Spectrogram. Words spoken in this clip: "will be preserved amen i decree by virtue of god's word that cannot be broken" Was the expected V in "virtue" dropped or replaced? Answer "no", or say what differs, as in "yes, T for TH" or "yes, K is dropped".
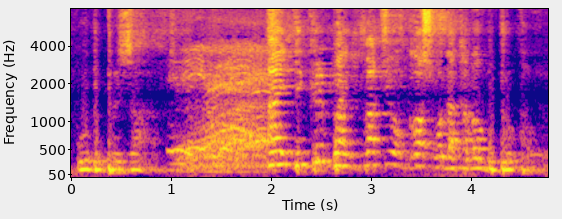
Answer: yes, P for V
